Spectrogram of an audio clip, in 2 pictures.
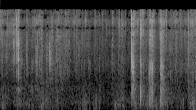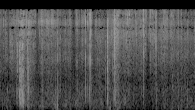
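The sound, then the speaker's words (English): Crinkling, crackling plastic as bubble wrap is unwrapped from a package holding windscreens, irregular rustles with louder bursts of crumpling in the middle and later. “I'm unwrapping the bubble wrap. There are the windscreens in a Ziploc type bag.”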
